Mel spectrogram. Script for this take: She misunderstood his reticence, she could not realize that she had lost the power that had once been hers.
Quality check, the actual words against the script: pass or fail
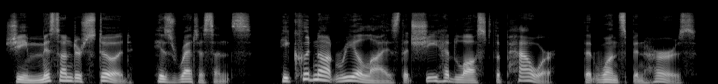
fail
